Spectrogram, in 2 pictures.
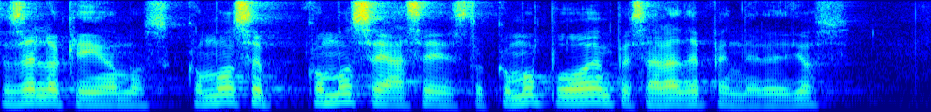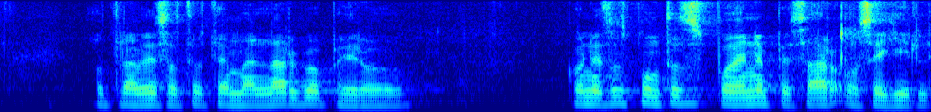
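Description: This man has a dark, mellow tone and a fairly high pitch. He talks at a fairly quick pace with fairly even intonation. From United States. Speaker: lay church speaker. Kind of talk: sermon. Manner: conversational.

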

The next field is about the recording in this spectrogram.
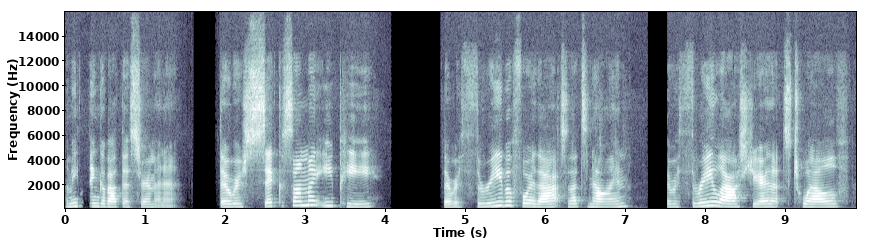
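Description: A woman with an ordinary speaking voice talks at a fairly slow pace. Her pitch is fairly high, with ordinary pitch variation. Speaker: musician and streamer. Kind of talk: casual interview chat.

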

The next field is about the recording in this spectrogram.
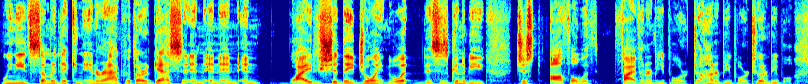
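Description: A man with a fairly high pitch speaks at a very fast pace with ordinary pitch variation. The recording is very clean, with a silent background. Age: 40s. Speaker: magician and mentalist. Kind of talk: casual chat. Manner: halting.

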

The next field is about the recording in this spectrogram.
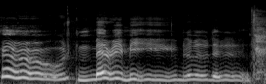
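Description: A female-sounding, put-on character voice at a fairly high pitch, over light background noise. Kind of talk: archaic, theatrical.

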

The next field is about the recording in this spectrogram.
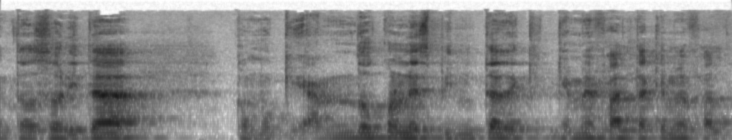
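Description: In a Mexican accent, a man speaks at a fairly quick pace with a medium pitch and monotone, flat intonation, with audible room echo. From Mexico. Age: 40s. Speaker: ultramarathon runner. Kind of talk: interview. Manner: halting, repeats words.

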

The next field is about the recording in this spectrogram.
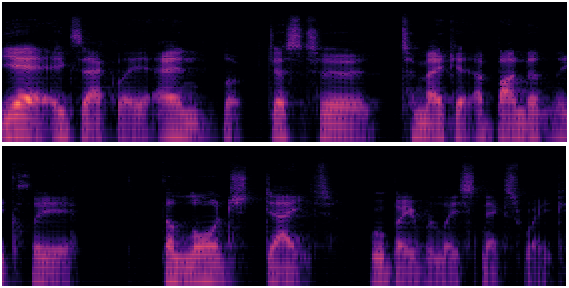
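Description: With an Australian accent, a man speaks at a medium pitch in a monotone, flat intonation. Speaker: crypto podcast co-host. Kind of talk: casual chat.

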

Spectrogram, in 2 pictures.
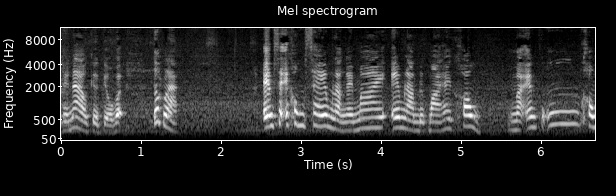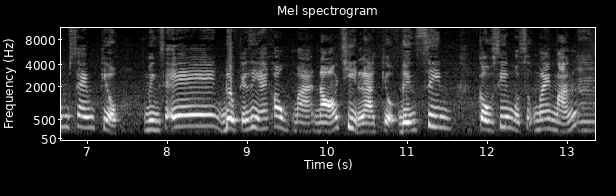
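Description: Against noticeable background noise, a woman with a high voice talks at a moderate pace, broken by long, frequent pauses. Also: lively intonation. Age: 20s. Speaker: podcast guest. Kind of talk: casual chat.

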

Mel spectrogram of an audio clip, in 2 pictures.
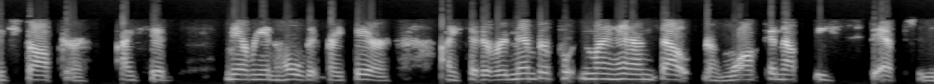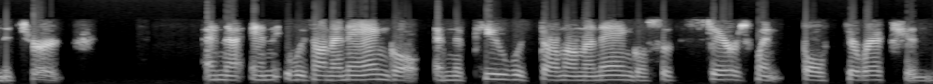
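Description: A man with an American accent and a normal speaking voice talks at a moderate pace. His intonation is fairly even and his loudness very even. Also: fairly high pitch for a man. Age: 50s. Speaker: preacher. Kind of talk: testimony.

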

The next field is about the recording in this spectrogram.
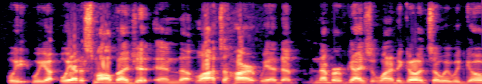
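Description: At a fairly quick pace, a man with a normal speaking voice talks at a fairly low pitch. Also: quiet background. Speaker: pastor and guest co-host. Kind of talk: casual interview chat.

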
